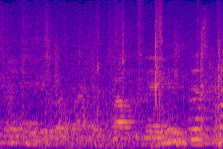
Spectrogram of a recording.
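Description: People talking in the background of a small room, low murmured voices with no clear words, and a few sharp clicks near the end.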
